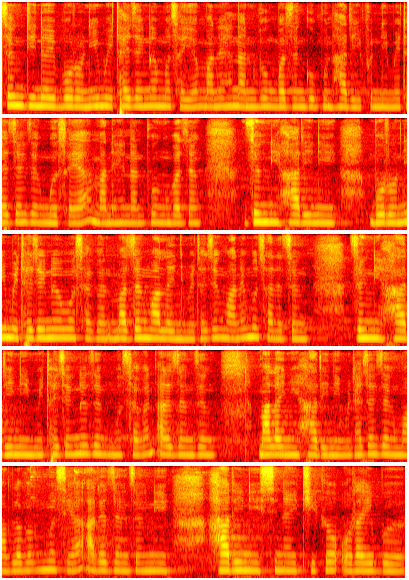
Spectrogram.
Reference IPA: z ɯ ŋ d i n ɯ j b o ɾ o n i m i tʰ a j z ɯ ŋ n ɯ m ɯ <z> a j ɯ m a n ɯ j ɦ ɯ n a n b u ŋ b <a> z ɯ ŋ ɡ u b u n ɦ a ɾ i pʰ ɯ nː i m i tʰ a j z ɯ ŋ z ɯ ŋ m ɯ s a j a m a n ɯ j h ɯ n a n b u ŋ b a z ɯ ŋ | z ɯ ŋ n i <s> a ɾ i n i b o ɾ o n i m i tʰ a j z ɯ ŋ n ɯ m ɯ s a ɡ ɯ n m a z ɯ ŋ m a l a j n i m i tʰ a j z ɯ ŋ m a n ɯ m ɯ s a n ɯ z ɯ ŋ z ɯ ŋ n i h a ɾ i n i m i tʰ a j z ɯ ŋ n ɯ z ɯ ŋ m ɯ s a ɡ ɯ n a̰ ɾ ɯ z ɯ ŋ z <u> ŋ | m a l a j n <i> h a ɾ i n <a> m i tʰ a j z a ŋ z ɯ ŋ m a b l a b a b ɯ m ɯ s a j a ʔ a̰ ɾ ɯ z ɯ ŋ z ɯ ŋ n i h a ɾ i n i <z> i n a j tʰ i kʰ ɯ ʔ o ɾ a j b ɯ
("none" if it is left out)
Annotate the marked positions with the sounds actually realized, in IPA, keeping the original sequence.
s, a, h, ɯ, i, i, s

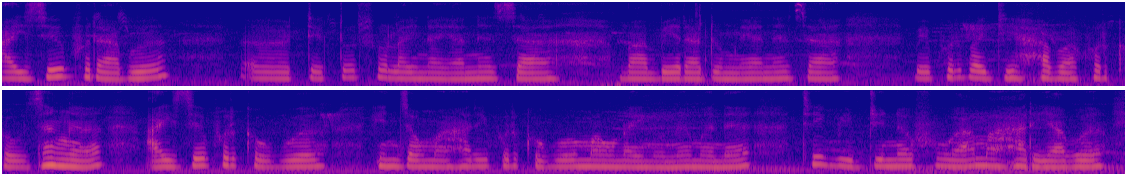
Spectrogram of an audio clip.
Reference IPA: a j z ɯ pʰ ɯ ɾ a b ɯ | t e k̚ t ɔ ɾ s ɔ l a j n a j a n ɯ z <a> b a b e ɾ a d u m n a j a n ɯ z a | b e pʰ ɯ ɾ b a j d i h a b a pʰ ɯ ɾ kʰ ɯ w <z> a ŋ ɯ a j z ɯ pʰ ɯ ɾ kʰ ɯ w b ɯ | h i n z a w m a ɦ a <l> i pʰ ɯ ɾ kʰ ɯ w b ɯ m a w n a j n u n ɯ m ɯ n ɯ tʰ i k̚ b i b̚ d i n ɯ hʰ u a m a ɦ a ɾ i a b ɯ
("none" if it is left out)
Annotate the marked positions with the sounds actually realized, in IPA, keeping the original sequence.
a, z, ɾ

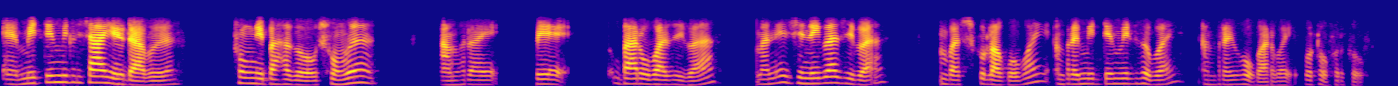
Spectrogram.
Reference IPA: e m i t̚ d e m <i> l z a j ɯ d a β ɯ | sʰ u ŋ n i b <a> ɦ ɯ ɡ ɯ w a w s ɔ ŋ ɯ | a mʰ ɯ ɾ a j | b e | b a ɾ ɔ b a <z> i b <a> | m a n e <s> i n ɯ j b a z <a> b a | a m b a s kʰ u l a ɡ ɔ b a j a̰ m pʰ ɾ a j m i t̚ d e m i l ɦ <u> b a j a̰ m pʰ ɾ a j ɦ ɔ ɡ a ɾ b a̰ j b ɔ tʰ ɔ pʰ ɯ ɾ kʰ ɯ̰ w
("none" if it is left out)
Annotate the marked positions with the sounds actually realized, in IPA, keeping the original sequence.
i, a, z, a, z, i, ɯ

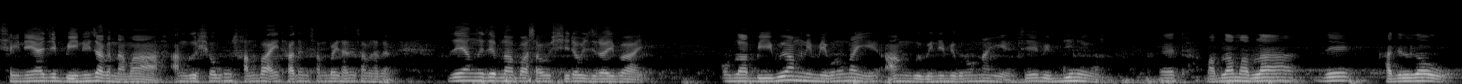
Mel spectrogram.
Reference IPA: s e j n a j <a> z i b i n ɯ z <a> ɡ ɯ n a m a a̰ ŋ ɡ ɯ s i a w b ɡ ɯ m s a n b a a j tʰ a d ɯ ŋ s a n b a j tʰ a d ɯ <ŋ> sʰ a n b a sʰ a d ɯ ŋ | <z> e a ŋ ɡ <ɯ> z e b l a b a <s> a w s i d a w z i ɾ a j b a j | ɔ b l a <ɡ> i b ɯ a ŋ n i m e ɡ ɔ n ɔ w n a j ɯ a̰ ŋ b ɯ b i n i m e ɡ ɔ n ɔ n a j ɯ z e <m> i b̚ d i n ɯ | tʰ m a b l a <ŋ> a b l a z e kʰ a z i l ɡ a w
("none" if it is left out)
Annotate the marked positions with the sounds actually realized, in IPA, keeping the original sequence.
a, a, ŋ, z, ɯ, s, b, b, m

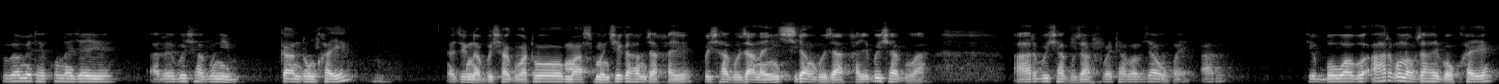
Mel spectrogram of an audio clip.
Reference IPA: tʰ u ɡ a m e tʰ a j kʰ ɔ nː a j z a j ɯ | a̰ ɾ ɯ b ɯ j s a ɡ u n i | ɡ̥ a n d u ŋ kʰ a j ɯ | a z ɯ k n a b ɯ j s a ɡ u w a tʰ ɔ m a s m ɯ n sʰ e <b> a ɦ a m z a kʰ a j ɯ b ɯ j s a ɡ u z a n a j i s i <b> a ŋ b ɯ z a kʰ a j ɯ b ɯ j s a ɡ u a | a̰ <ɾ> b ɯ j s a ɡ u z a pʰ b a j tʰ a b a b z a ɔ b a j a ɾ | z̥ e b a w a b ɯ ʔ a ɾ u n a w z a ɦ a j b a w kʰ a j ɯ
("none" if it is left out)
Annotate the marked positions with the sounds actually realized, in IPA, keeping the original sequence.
ɡ, ɡ, ɾ

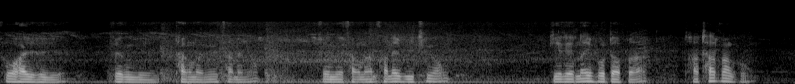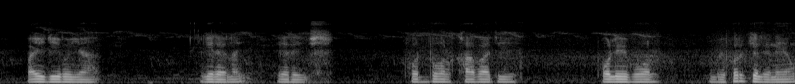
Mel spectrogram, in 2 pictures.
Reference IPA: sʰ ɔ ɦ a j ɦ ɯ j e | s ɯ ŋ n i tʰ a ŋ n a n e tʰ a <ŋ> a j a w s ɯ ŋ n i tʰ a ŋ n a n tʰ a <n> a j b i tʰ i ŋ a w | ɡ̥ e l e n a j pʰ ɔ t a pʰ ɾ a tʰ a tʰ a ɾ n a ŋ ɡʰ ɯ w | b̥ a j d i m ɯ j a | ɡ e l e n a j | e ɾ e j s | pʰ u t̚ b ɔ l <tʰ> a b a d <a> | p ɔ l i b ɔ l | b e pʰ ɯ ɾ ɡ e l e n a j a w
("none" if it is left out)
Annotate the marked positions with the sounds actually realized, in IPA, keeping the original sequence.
n, n, kʰ, i

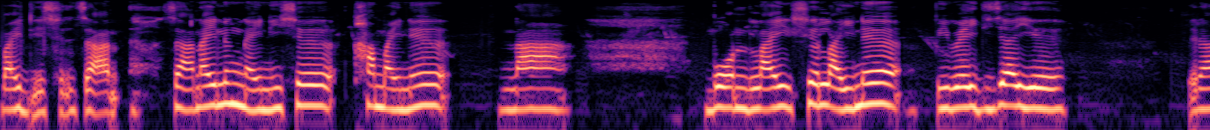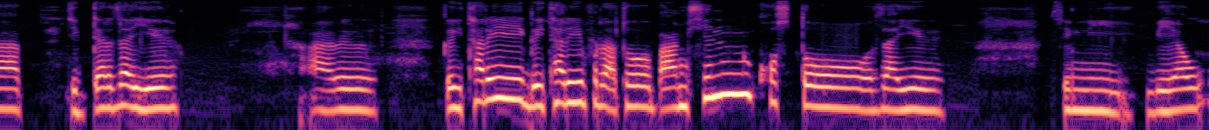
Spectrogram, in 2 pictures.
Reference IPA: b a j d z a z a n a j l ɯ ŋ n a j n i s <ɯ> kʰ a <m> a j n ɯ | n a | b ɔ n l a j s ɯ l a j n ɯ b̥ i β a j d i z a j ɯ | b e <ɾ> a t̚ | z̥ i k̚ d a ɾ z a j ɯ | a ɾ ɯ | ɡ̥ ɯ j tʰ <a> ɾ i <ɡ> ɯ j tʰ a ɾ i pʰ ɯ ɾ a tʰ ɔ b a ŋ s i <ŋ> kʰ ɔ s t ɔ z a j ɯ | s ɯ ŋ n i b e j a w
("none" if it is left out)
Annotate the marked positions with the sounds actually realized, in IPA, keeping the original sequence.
ɯ, m, ɾ, a, ɡ, n

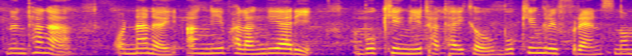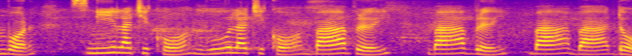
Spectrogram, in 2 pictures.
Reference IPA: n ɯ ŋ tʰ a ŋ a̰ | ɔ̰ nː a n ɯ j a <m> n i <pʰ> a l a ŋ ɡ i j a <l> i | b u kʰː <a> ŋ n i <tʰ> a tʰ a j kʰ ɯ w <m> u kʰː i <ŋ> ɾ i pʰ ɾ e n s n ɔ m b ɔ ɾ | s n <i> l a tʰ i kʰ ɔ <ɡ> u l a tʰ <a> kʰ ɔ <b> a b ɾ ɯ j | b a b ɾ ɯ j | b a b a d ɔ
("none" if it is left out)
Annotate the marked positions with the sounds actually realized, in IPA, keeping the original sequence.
ŋ, pʰ, ɾ, i, tʰ, b, ŋ, i, ɡ, i, b

